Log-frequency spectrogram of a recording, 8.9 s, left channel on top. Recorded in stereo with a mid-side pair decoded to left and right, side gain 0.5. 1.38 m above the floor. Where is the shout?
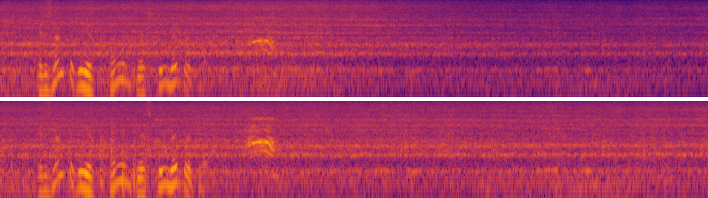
45° right.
